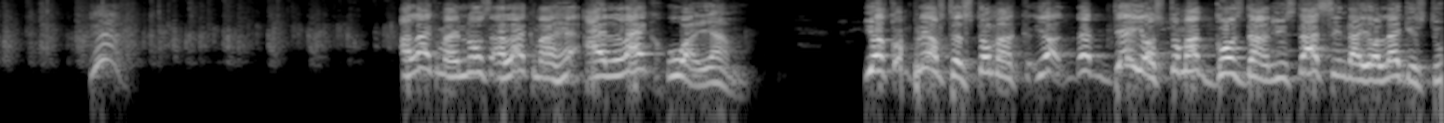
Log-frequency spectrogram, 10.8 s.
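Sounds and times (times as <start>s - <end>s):
audience clapping: 0.0s - 3.9s
person cheering: 0.7s - 1.1s
speech: 0.7s - 1.1s, 3.0s - 5.6s, 6.5s - 10.8s.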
